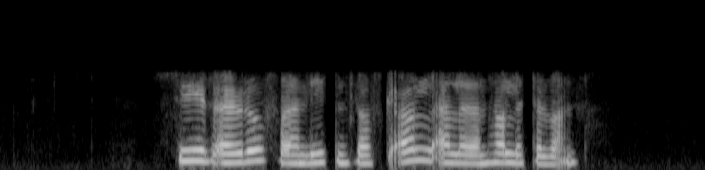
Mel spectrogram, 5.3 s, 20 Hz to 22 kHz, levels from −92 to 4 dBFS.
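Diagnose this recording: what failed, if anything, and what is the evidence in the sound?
Codec stage: the AMR narrowband mobile codec removed everything above 4 kHz; the plainly buzzy, synthetic speech throughout fits a low mode near 7.4 kbps.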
